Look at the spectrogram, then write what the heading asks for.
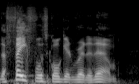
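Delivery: talking kind of fast, rushed. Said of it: "I'm talking kinda fast".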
